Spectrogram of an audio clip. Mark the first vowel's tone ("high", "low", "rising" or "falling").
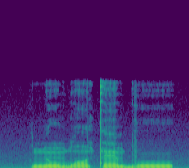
low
